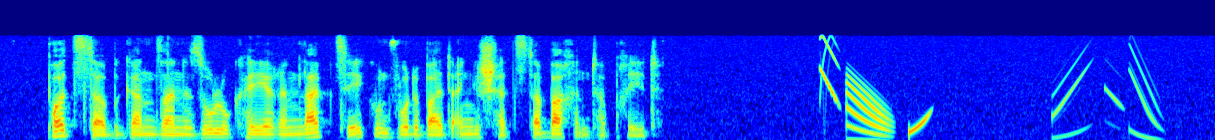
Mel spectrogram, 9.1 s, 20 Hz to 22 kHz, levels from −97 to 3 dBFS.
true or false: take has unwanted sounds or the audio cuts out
true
